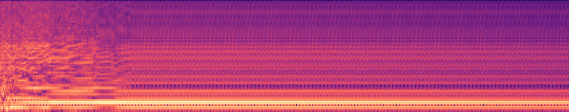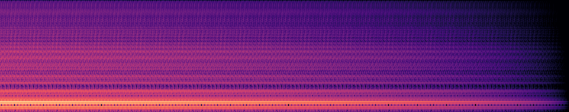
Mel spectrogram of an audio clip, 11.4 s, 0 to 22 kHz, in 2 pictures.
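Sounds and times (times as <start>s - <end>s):
distorted guitar playing low C3: 0.0s - 7.9s.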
